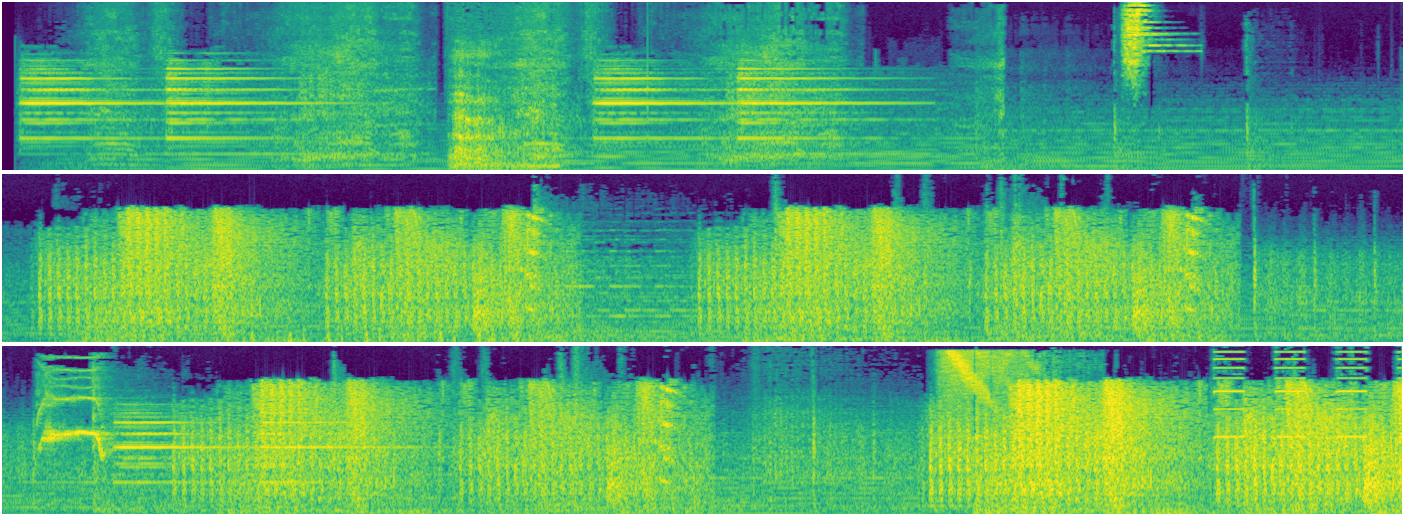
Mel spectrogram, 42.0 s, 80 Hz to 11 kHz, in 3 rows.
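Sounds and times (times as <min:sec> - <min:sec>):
machine gun fire: 0:29.9 - 0:32.0, 0:40.2 - 0:42.0.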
